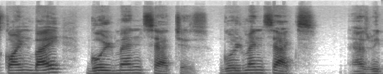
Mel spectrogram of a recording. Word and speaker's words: Sachs: the term was coined by Goldman saches Goldman Sachs as we call it okay so SS I was pronouncing it for your convenience so Goldman Sachs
